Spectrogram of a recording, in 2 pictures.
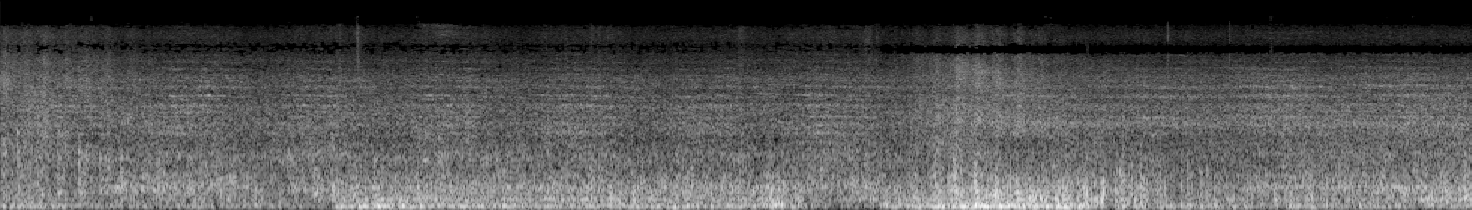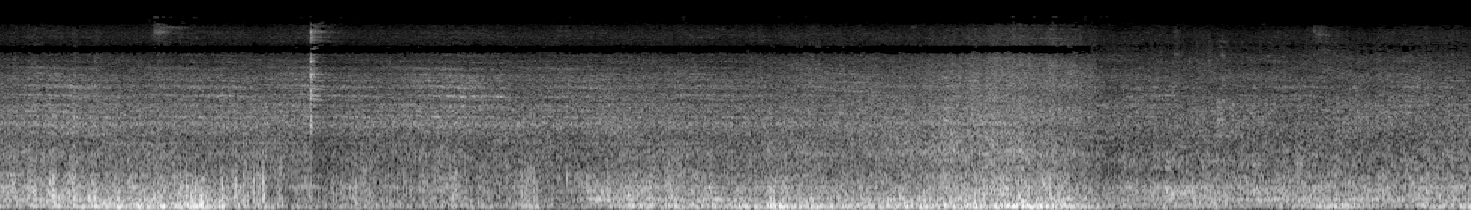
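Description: Freight train of crude-oil tank cars rolling past at close range: a continuous rumble of steel wheels on rail with clickety-clack over the rail joints, swelling and easing every few seconds as the cars go by.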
